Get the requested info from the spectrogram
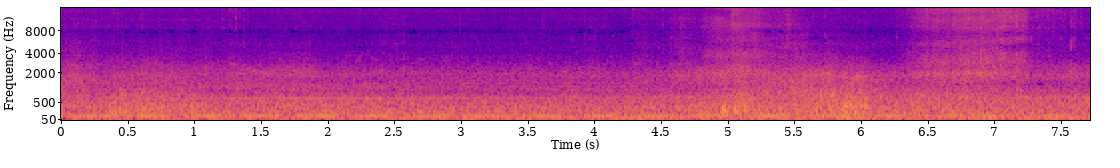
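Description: Small waves washing against a rock seawall, with two louder splashing surges in the second half, over steady wind buffeting on the microphone.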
